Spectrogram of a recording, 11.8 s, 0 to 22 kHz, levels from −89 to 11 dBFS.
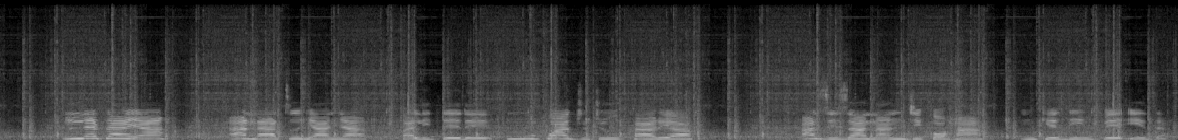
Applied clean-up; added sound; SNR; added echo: none; Mechanisms; 10 dB; none.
